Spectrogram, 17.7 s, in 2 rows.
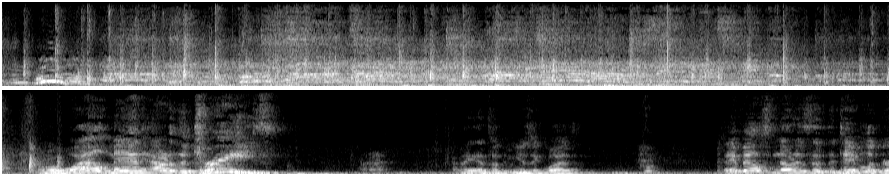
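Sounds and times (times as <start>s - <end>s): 
brief rising whoop: 0.0s - 1.3s
audience applause: 0.0s - 9.5s
speech: 9.7s - 11.6s, 13.5s - 14.7s, 16.1s - 17.7s.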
